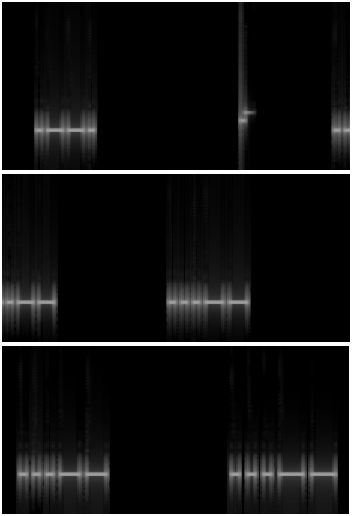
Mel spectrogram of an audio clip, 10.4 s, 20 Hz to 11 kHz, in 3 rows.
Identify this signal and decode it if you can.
Morse code, heard as a keyed tone, about 20 wpm, spaced as for 6 wpm, 700 Hz. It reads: P 3333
